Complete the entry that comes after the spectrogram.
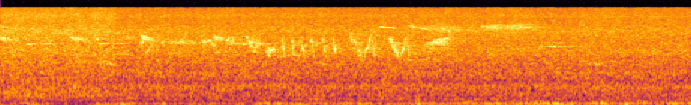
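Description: Songbirds chirping in a quick run of short high notes, over a steady low outdoor rumble.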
